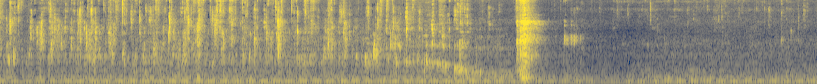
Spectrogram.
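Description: Cubed pumpkin simmering in sugar syrup in a stainless steel saucepan, with many small bubbling pops while a metal spoon stirs it. A single sharp metallic clink comes about four seconds in, then the bubbling goes quieter. A low steady hum runs underneath.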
